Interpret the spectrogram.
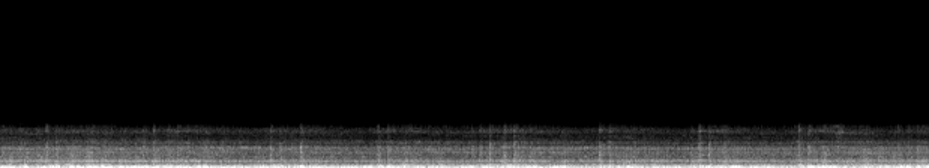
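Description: Intermodal freight train rolling steadily past, a continuous low rumble of wheels on rails from flatcars carrying truck trailers.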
